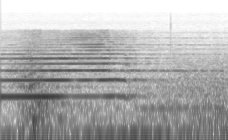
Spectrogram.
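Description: Sound-design sting for an animated zodiac-wheel graphic: a held chord of several steady tones with a rising whoosh swelling over it, cutting off about a second and a quarter in, then a low rumble.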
